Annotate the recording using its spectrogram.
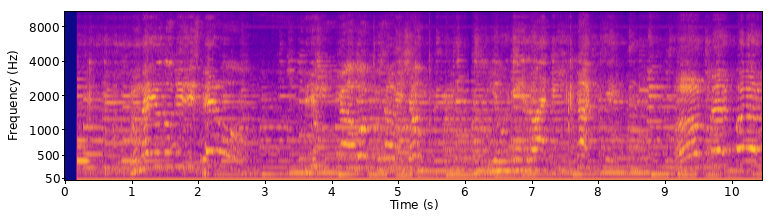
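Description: Acoustic guitars playing a criolla, a Rioplatense folk song: plucked melody notes over accompaniment, with a low bass line coming in about three seconds in.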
